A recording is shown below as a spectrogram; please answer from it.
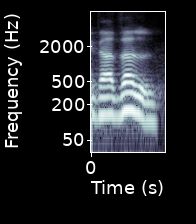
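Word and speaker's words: ग़ज़ल: गा से गणेश लिखा है, गणेश, लेकिन हिंदी वाला है, ये गा नहीं है, ये गा है, ये है गजल।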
